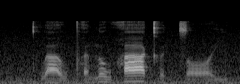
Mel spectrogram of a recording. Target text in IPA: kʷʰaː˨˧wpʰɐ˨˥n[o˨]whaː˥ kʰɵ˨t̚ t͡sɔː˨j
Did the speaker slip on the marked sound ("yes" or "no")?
yes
